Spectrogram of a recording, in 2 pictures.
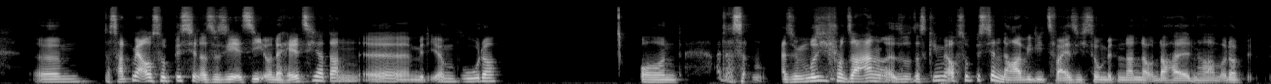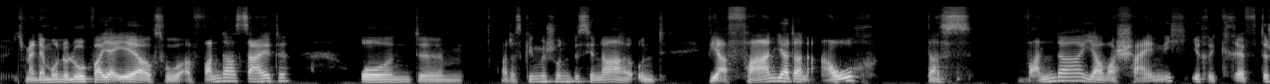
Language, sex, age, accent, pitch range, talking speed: German, male, 30-49, German, 105-130 Hz, 180 wpm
